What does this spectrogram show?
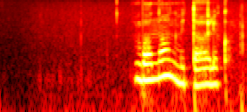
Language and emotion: Russian, sad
